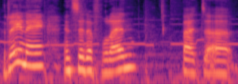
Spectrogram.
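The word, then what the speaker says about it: Reine: They actually had both Kiara and um uh Pavlia Rene whose name I always want to pronounce as uh Ren which means queen in French because I speak French.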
